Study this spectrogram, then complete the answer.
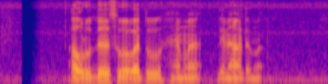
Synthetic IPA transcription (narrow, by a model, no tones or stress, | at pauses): awɾud̪ːəsuʋəpat̪uhæməd̪enaːʈəmə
